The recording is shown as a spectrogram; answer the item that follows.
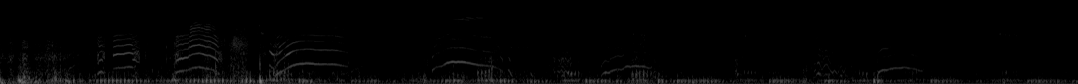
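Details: Abyssinian kittens nine days old give a run of high, thin, arched mews, several overlapping, each rising then falling with clear harmonics, over a steady low rumbling purr.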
